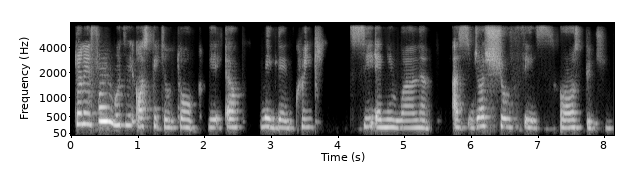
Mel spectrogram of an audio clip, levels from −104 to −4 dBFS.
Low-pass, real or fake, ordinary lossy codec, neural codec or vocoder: 7.2 kHz; fake; none; codec, 16 kHz, 1 kbps, X-Codec, HuBERT features, trained on general audio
